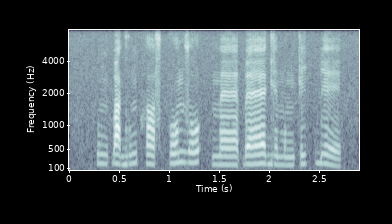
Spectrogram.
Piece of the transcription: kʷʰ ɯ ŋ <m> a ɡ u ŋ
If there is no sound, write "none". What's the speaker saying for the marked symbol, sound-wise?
ɓ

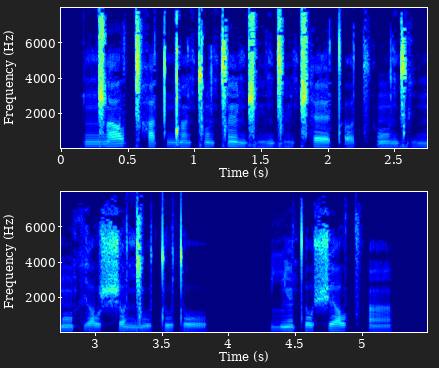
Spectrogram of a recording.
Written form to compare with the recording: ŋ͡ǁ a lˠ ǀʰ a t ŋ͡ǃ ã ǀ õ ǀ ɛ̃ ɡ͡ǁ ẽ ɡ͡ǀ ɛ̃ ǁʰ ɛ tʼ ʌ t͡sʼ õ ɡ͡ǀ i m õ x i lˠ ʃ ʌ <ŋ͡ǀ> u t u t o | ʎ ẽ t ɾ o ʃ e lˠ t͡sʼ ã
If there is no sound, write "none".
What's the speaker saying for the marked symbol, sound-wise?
ŋ͡ǀ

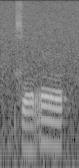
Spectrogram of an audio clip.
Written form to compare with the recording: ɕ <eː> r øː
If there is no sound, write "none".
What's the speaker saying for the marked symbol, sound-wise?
eː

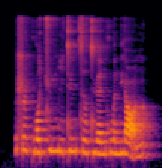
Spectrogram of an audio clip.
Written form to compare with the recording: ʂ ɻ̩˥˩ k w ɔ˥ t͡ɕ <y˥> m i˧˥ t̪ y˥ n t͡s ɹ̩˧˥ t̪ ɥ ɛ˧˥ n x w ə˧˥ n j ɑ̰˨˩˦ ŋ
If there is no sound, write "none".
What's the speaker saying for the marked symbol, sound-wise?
y˥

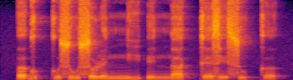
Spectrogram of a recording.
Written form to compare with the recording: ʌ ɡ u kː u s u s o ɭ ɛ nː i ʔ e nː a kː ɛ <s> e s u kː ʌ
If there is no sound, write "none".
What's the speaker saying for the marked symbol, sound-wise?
z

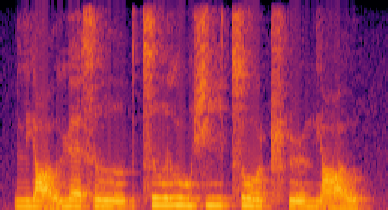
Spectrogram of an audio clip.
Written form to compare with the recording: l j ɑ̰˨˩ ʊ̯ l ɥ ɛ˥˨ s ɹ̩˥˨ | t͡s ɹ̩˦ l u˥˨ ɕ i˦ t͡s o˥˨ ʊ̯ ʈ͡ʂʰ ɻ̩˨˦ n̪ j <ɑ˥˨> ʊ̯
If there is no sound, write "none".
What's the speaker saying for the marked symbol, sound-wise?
ɑ̰˨˩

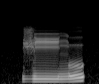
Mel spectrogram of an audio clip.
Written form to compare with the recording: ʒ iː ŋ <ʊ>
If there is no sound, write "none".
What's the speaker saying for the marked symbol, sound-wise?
u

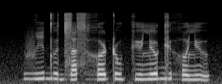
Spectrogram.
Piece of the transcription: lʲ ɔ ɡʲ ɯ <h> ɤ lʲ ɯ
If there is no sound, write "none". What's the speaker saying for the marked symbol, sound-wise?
h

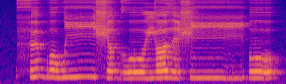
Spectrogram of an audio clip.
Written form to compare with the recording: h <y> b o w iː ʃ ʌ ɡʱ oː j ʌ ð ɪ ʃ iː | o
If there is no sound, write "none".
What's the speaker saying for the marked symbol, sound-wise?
ʏ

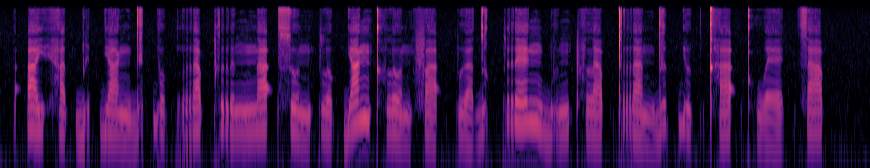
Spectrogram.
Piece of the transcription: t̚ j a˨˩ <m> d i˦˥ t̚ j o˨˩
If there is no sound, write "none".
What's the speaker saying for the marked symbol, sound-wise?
ŋ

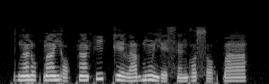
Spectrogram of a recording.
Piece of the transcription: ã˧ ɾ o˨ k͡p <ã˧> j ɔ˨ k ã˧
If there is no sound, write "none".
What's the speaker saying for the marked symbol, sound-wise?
ã˧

